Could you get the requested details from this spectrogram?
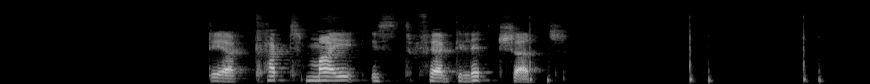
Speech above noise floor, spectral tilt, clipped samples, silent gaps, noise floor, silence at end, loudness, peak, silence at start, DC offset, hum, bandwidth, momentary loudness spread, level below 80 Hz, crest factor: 65 dB; -4 dB/octave; under 0.1%; none; -88 dBFS; 0.65 s; -22 LUFS; -4 dBFS; 2.1 s; under 0.1%; none; 11.5 kHz; 25 LU; -76 dBFS; 24 dB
